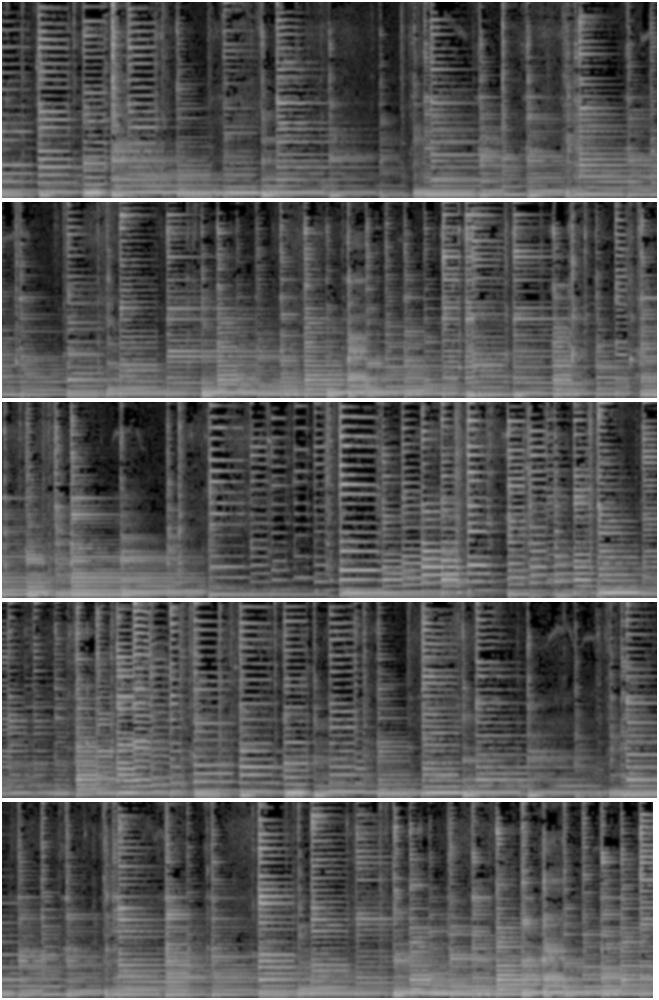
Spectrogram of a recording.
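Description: Background music: acoustic guitar playing, with plucked and strummed notes.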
